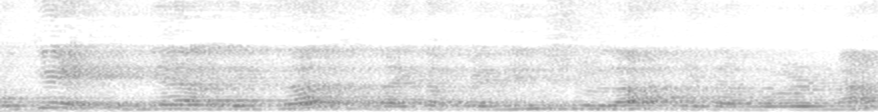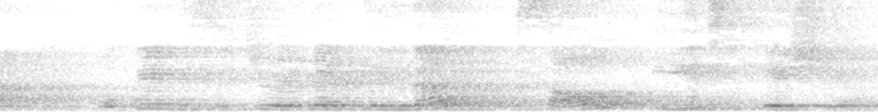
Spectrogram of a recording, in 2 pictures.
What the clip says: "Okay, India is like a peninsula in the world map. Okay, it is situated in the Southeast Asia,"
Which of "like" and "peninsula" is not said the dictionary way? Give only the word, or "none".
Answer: peninsula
